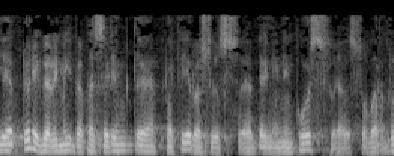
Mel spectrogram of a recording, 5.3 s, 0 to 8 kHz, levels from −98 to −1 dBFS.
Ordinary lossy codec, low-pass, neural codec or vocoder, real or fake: MP3, 24 kbps; 7.2 kHz; codec, 24 kHz, 1.5 kbps, HILCodec; fake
